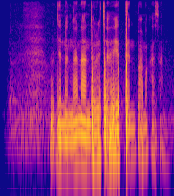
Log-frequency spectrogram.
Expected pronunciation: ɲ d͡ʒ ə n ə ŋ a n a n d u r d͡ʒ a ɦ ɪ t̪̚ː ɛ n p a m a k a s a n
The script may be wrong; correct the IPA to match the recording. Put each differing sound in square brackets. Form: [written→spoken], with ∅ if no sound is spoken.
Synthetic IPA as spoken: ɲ d͡ʒ ə n ə ŋ a n a n d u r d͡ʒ a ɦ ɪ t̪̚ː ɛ n p a m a k a s a n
